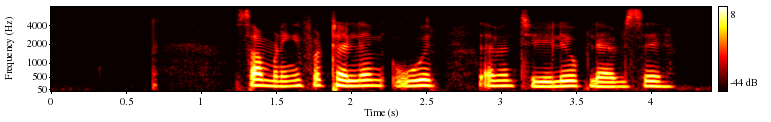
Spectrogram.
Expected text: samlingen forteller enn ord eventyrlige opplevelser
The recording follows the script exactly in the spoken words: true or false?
true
